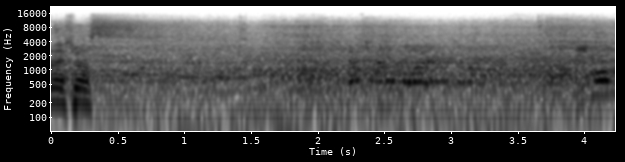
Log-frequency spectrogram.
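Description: Steady background din of a pachinko parlour, with faint short electronic tones from the pachislot machines partway through.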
